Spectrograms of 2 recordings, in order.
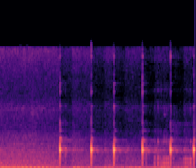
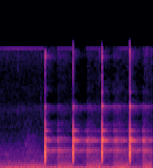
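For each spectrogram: First: softer stone, jasper or marble-calcite type. Second: hard, solid iron jasper stone.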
